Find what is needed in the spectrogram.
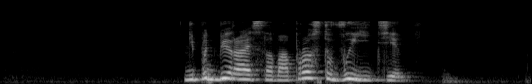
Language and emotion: Russian, angry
